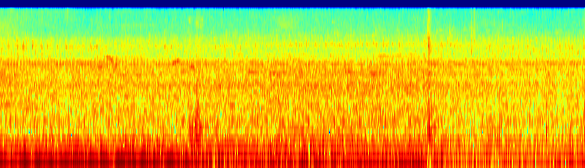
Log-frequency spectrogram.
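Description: A vehicle engine idling: a steady low hum that stops a little over three seconds in.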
